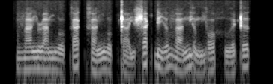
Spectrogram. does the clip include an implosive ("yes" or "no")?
yes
